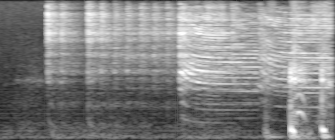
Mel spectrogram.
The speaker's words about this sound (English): I've searched air horn on this stupid app. There's so many.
